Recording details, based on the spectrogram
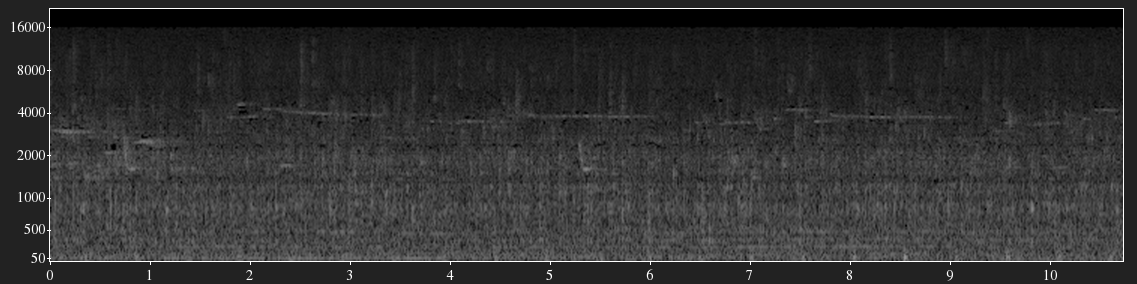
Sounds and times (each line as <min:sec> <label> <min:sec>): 0:00.0 babbling brook 0:10.7
0:00.0 birds singing 0:10.7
